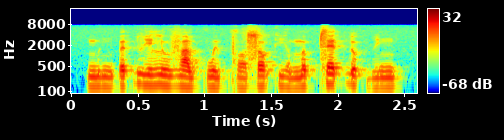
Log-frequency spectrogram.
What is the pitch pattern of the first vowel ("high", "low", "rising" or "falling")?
low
